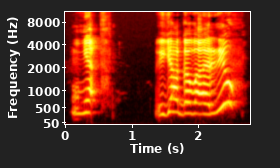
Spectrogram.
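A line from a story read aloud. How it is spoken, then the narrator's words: Rooster shouting. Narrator (Russian): Петух закричал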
